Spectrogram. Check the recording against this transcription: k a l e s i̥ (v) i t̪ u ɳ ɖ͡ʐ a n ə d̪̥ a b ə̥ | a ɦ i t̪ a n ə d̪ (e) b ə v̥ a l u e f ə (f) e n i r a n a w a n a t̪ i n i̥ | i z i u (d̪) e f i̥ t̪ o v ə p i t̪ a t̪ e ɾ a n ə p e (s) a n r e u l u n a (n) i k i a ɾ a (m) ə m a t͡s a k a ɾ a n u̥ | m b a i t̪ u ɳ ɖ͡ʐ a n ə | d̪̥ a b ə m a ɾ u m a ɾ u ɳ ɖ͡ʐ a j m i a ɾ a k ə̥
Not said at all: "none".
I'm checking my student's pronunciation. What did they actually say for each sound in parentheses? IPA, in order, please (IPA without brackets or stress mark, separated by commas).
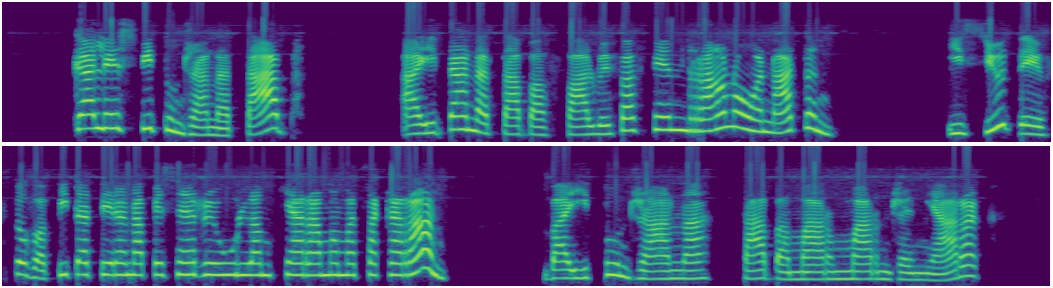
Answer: f, a, f, d̪, s, m, m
